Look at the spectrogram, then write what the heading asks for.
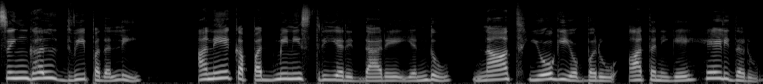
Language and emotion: Kannada, neutral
